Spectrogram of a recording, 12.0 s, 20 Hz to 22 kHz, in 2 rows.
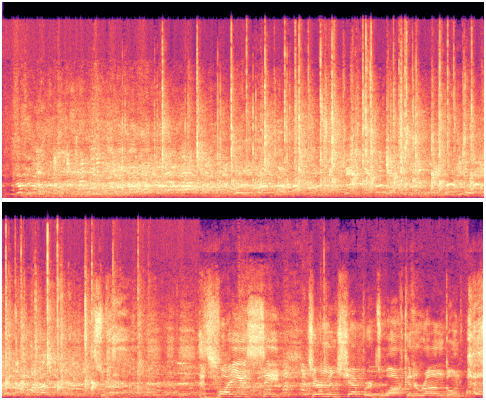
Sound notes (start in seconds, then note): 0.1 audience laughing; 3.5 audience applauding; 11.8 choking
